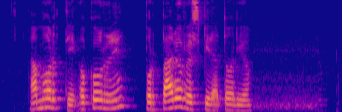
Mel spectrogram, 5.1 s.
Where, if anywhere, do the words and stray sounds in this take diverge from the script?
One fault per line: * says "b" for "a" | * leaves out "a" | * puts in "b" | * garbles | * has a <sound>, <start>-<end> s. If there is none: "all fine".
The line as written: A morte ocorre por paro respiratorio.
all fine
